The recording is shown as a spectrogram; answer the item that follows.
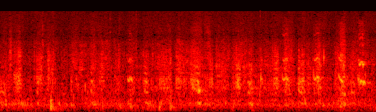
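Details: Hungry litter of eleven Irish Red and White Setter puppies feeding at the mother; brief high-pitched squeaks and little whimpers pop out over a steady bed of suckling, panting and rustling.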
